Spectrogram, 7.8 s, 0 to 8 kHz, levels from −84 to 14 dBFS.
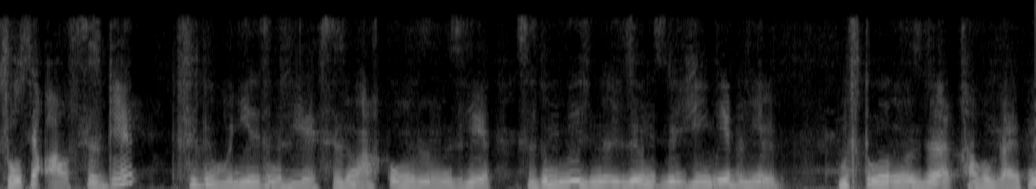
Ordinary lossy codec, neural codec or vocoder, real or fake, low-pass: MP3, 64 kbps; codec, 16 kHz in and 24 kHz out, 0.6 kbps, FireRedTTS-2 codec; fake; 7.2 kHz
